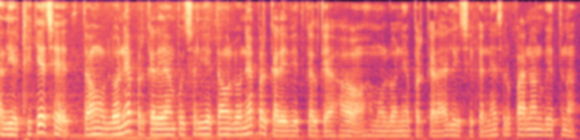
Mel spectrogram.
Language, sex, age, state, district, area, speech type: Maithili, male, 18-30, Bihar, Begusarai, rural, spontaneous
